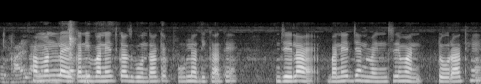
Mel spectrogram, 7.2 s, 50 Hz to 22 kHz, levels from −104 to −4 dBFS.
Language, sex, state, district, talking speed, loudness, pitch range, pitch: Chhattisgarhi, female, Chhattisgarh, Raigarh, 140 wpm, -24 LUFS, 200-220 Hz, 210 Hz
